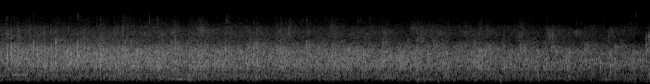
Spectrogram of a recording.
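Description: A church crowd applauds steadily as a candidate is invited up, many hands clapping in a dense, continuous patter that holds at a fairly even level for several seconds without any voices.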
